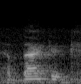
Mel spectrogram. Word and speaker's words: Habakkuk: You almost have to clear your throat before you pronounce that. Habakkuk 3, 17 and 18.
